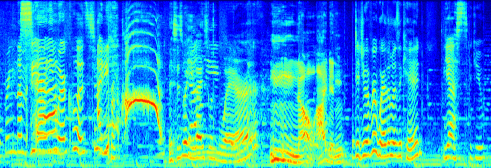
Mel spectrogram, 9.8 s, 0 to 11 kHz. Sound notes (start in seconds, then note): 2.1 screams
